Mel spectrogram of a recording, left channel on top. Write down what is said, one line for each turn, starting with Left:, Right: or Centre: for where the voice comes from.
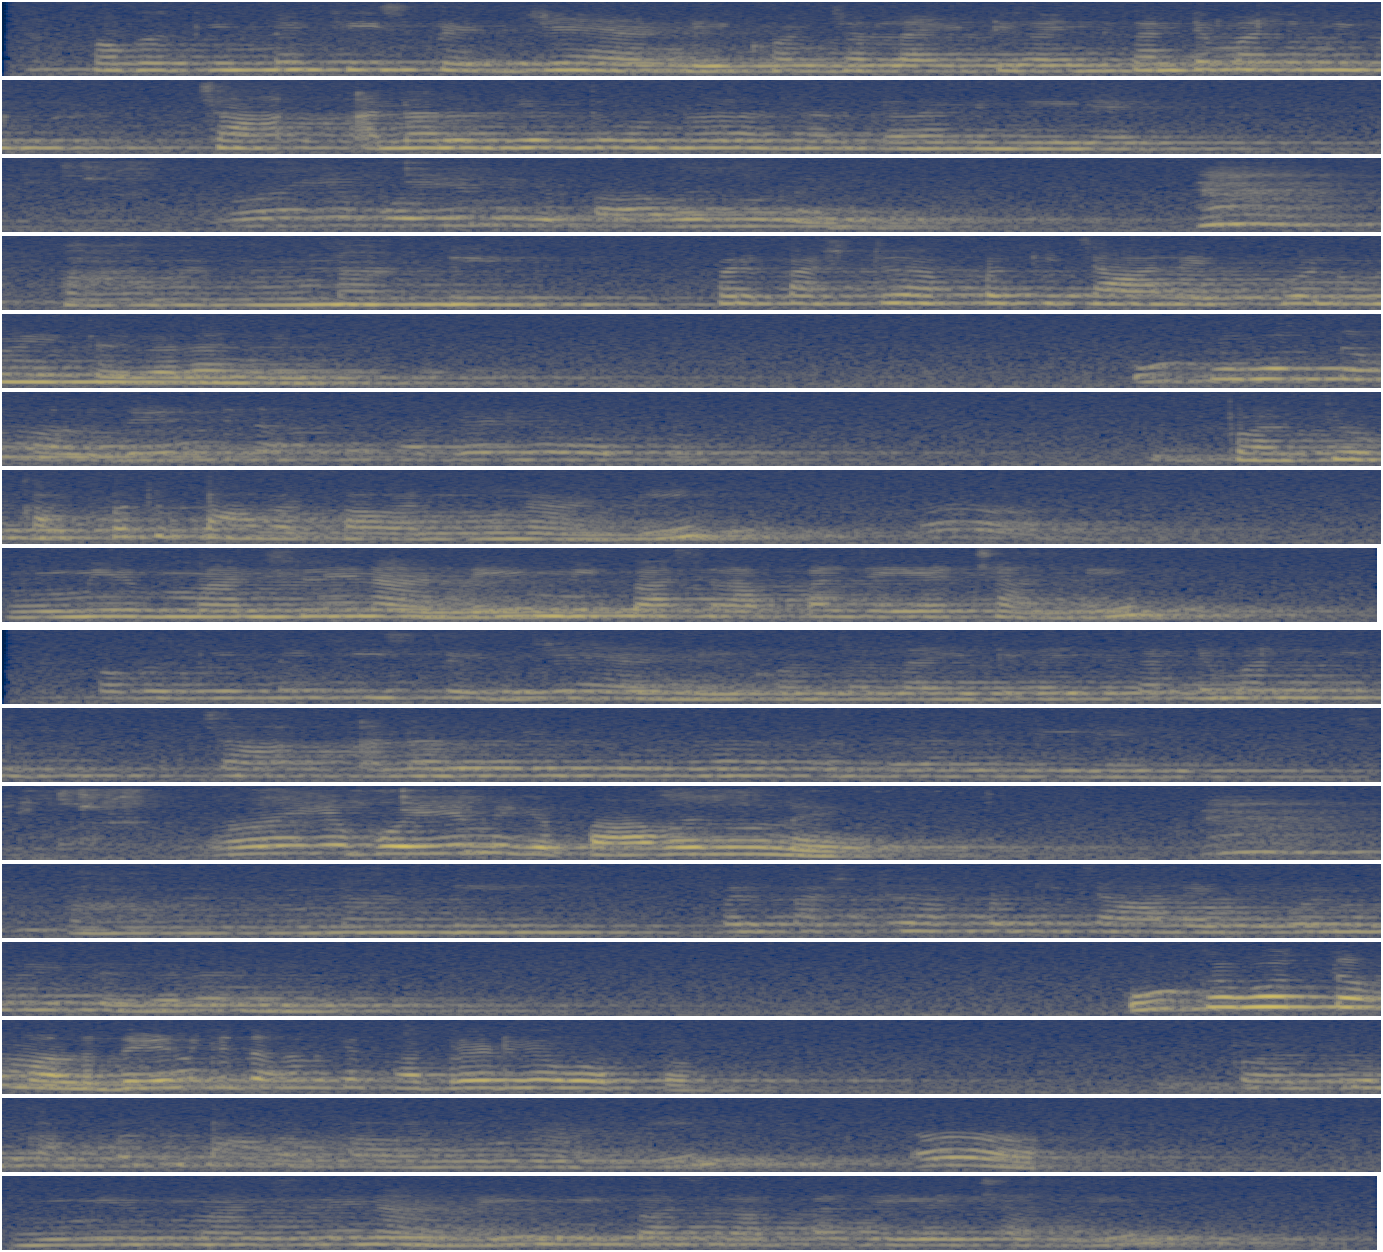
Left: ఒక గిన్నెకి స్ప్రెడ్ చేయ్యండి కొంచెం లైట్ గా ఎందుకంటే మళ్ళీ మీకు చ అనారోగ్య అంత ఉన్నారు అన్నారు కదా అండి మీరే
Right: <unintelligible>
Left: <unintelligible> చాలా ఎక్కువ నూనె అయితది కదండి
Right: ఊకే పోతాం మళ్ళ దీనికి దానికి సపరేట్ గా <unintelligible>
Left: ప్రతి ఒక్క అప్పకి <unintelligible> నూన అండి
Right: ఆ
Left: మీరు మనుషులేన అండి మీకు అసలు అప్పలు చెయొచ్చ అండి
